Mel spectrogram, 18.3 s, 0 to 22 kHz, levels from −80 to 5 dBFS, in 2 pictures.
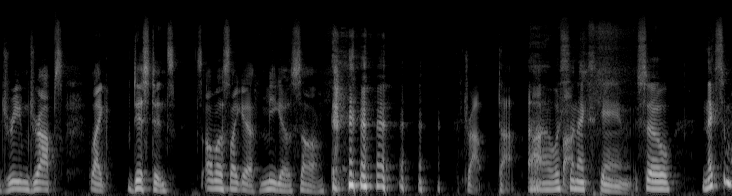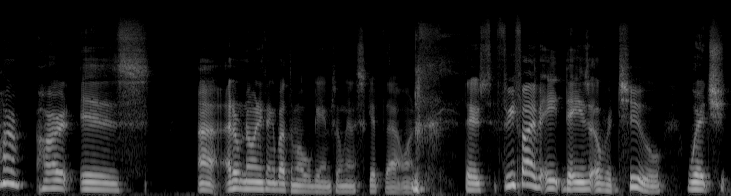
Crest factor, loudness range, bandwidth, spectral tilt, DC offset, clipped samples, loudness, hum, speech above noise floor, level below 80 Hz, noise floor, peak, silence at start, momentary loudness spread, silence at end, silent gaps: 22 dB; 4 LU; 15.5 kHz; -6 dB/octave; under 0.1%; under 0.1%; -30 LUFS; none; 40 dB; -64 dBFS; -70 dBFS; -8 dBFS; 0 s; 14 LU; 0.1 s; none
